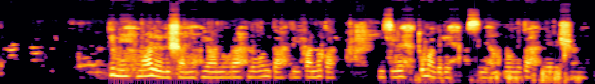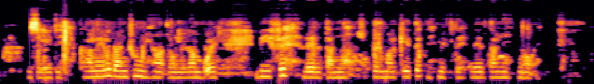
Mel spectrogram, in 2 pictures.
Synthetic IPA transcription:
t̪ɪnɪmɐɐle̞ːlːɪʃːɐnːɔjaːnːɔɾɐlɛwɔnt̪ːɐbiːfːɐnːɔt̪ɐmɪsɪlɛt̪ʼʊmɐɡɛd̪ɛɐsːɪnɪɦaːʔnoːnːɪt̪ɐle̞ːlːɪʃːɐnːɔmɪsɪle̞ːt̪ɪkaːmeːɾʊd̪ɐnt͡ʃːʊnːɪɦaːʔnoːnːɪlɐmbɔʔɛbiːfːɛle̞ːlt̪ɐnːɔbɛɾmɐɾkeːt̪ːɛt̪ːɪmɪt̪ːɛle̞ːlt̪ɐnːɛnoːʔɛ

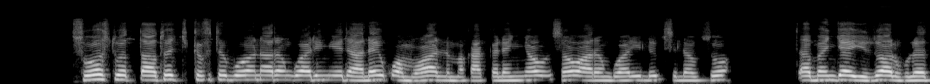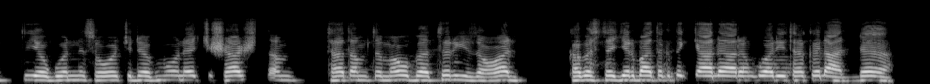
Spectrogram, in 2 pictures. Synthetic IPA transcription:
so̞st̪wɔt̪ʼːat̪ʰo̞t͡ʃːkɨft̪ʰɨbəhonaɾəŋɡʷaɾimed̪alajkʼoməwalməkʰakːələɲːawsəwaɾəŋɡʷad̪ilɨβsləβso̞ | t̪ʼəbəɲd͡ʒajɪzwalhulət̪ːjɛɡo̞nːɨsəwot͡ʃːd̪əɡmo̞nət͡ʃʼːɪʃaʃ | t̪ʰət̪ʼəmt̪ʼɨməwbət̪ʰɨɾjɪzəwal | kʰəβəst̪ʰəd͡ʒɛɾbat̪ʼɨkʼt̪ʼɨkʼːaləaɾəŋɡʷad̪it̪ʰəkʰɨlalːə

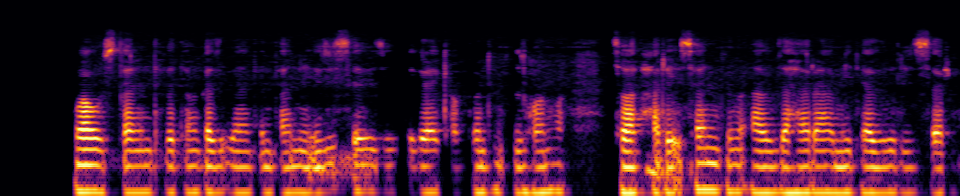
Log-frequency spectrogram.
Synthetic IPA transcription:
wawʊst̪ʰʼalɨnt̪ʰɐ̥fɐt̪ʰːamɡazɨt̪ʼnat̪ʰɨnt̪ʰanːiʔɨzisɐβɨzint̪ʰɨɡɾajkʰaβt̪ʰo̞md̪ɨnt͡sʼizɨxo̞nuasɐβat̪ħa̰d̪ɐḭsanɡɨmʔaβzaɦɐɾamid̪ijazɨβɨlzɨsɐrːɐħ

